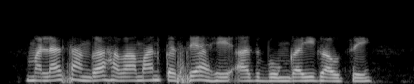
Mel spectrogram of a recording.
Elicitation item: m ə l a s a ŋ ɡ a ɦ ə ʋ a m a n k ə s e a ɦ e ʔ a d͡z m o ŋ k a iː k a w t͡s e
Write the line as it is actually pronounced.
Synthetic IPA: m ə l a s a ŋ ɡ a ɦ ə ʋ a m a n k ə s e a ɦ e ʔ a d͡z b o ŋ ɡ a iː ɡ a w t͡s e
